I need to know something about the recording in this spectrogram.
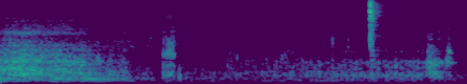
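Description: Faint handling of small metal dripper parts: a soft rustle that fades in the first half second, a light click about a second in, and a short sharp click near the end.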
